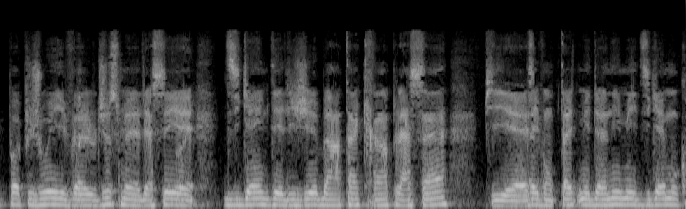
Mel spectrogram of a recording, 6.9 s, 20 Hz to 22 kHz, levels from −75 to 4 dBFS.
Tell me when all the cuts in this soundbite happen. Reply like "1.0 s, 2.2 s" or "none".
5.3 s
